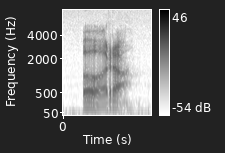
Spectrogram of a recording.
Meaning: 1. ear; the part of the body used to hear 2. ear; the handle of a cup, designed not to get warm when a hot liquid is poured in to the cup
- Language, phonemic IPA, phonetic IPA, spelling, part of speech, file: Swedish, /²øːra/, [²œ̞ːra], öra, noun, Sv-öra.ogg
